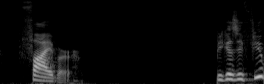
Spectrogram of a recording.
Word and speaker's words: Fiverr: And then they added an extra R just for the sake of it. But it changes nothing pronunciation-wise. Fiverr. Because if you pronounce this fever, you're actually saying number 10, fever.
